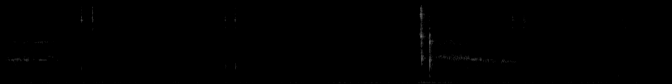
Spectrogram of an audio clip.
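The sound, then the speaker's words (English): Computer mouse clicks while scrolling a web page: faint, sharp clicks that mostly come in quick pairs, spaced irregularly over several seconds of near silence. “Let me scroll back down here. It always refreshes and goes to the top when I click off of it.”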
